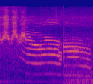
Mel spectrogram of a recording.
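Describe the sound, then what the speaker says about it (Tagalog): Pet cat giving a loud, close, drawn-out meow with a bright wavering pitch, briefly breaking before trailing on. "Nandito pa naman po yung pusa."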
